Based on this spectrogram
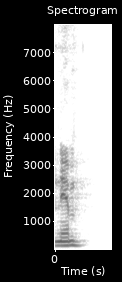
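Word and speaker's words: NIMH: The Secret of Nim.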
